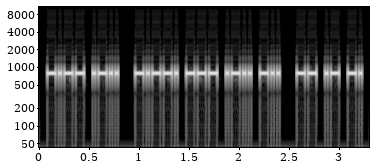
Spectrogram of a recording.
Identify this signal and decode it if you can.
Morse code, heard as a keyed tone, about 42 wpm, 800 Hz. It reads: YL <KN>OLD MAN
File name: morse mp3 / ITALIEN texte clair 1 vitesse 40 mots minute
